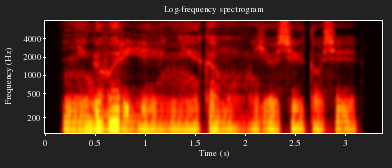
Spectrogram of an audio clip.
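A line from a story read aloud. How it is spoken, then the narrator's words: Deep singsong mutter. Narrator (Russian): пробормотал своим глубоким напевным голосом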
